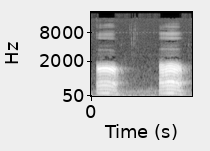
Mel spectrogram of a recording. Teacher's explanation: Next, we have the central approximant, which is voiced and is post-alveolar, and it is the sound r. It's a central approximant because the airflow is being expelled out the center of the tongue.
